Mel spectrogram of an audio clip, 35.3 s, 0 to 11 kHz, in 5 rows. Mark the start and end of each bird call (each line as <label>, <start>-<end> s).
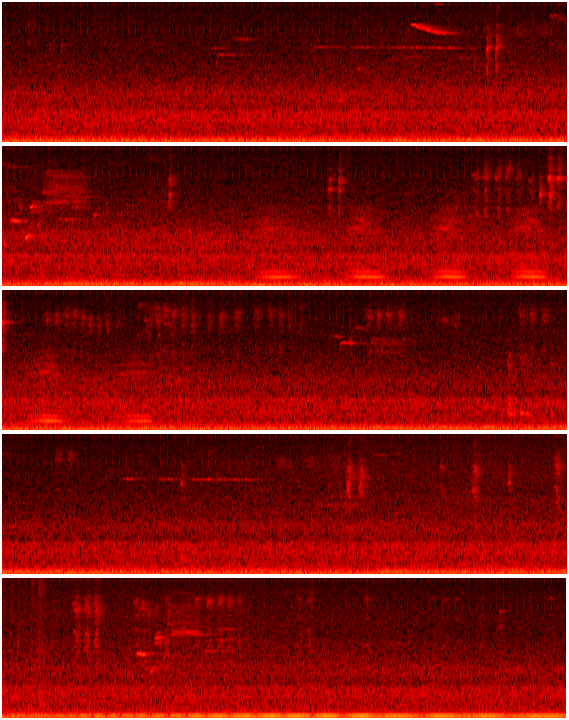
Wood Thrush (Hylocichla mustelina), 2.6-3.3 s
Song Sparrow (Melospiza melodia), 3.7-5.8 s
Red-winged Blackbird (Agelaius phoeniceus), 5.1-11.4 s
unidentified bird, 12.8-21.2 s
Wood Thrush (Hylocichla mustelina), 18.2-19.0 s
Song Sparrow (Melospiza melodia), 22.5-24.8 s
Red-winged Blackbird (Agelaius phoeniceus), 25.1-31.5 s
